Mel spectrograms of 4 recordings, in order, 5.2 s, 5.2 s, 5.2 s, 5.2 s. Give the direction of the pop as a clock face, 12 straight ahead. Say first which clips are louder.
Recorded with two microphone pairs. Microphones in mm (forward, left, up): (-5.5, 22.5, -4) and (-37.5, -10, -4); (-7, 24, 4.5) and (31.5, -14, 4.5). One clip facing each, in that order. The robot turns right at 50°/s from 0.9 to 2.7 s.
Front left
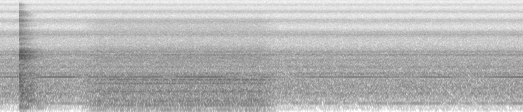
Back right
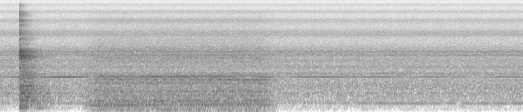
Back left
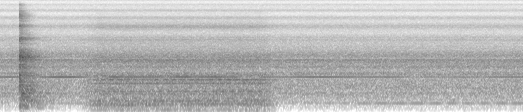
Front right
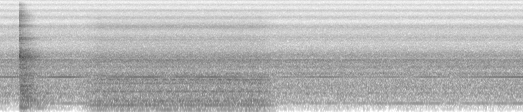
Even, back left 1 dB; 9 o'clock.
